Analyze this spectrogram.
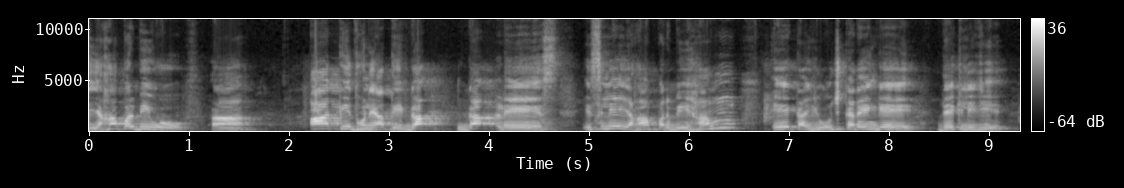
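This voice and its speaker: Slow, patient spelling teacher, lo-fi. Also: medium pitch. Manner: patient, breaks words into syllables, asks check-up questions. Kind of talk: step-by-step spelling lesson. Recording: dull lo-fi audio.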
